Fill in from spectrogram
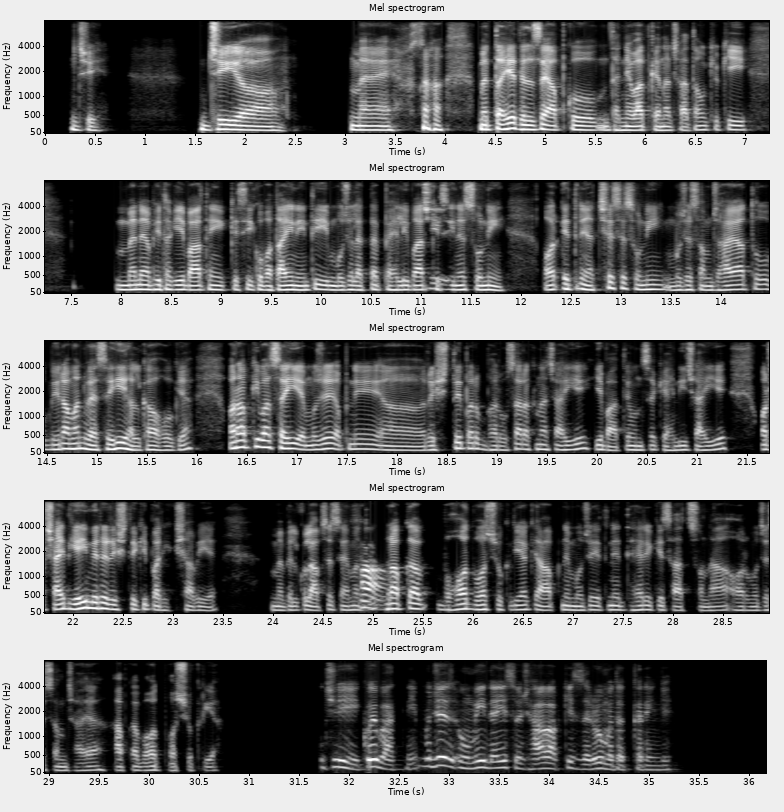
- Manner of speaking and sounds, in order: chuckle
- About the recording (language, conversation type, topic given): Hindi, advice, आप कब दोस्तों या अपने साथी के सामने अपनी सीमाएँ नहीं बता पाते हैं?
